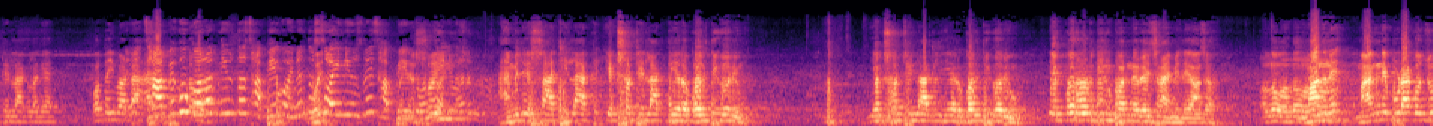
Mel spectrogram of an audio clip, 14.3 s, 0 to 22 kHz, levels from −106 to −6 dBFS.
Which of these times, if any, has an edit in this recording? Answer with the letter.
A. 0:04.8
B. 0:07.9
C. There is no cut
A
